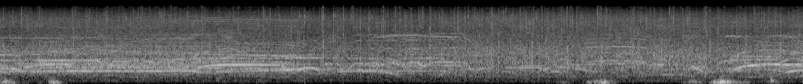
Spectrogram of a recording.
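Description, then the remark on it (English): A church audience applauds during a praise break in a service, in steady, dense clapping that fills the whole stretch, with scattered voices and cheers rising through it and a few low thumps near the end. “Oh, I wish somebody would hand clap because God did something for you.”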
